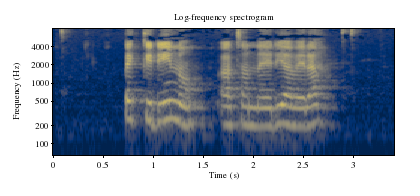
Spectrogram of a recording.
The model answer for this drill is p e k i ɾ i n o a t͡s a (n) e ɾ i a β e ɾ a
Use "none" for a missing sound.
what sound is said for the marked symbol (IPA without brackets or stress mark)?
n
